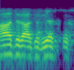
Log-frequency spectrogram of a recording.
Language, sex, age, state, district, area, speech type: Nepali, male, 45-60, West Bengal, Kalimpong, rural, conversation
